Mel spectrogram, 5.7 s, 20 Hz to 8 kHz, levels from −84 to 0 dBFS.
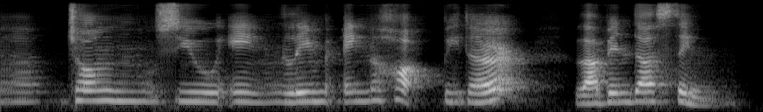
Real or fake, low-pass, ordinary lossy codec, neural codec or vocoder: fake; 7.2 kHz; none; codec, 16 kHz, about 1 kbps, DyCAST, with the encoder's durations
